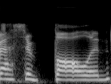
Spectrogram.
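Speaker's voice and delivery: snide, sniggering, quietly snickering. Voicing a character mocking a priest's name: snickering to herself. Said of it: "kinda snicker to herself".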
